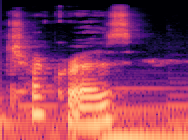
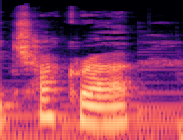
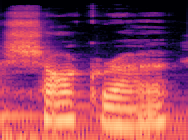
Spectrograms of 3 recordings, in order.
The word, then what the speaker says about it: chakra: chakras. And the reason I say chakra and not chakra is some people reached out to let me know that the correct pronunciation is chakra,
